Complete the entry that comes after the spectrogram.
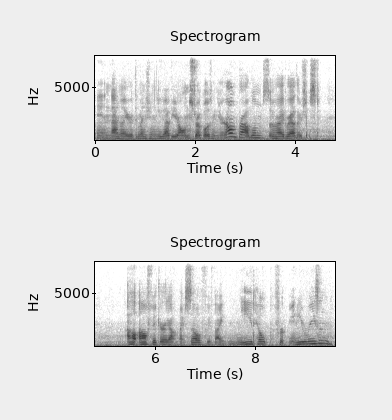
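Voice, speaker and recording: A haunted animatronic with the soul of a seventeen-year-old, voiced by a woman, speaks in a slightly low voice. The delivery is awkward and guarded, wandering through hesitations and unfinished thoughts like an improvised amateur audio drama. A light layer of noise sits on the home recording. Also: animated, moderate pace. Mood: reluctant, guarded. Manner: hesitant, rambling, trailing off. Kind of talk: amateur character voice acting, improvised monologue.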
